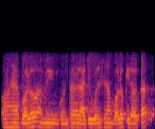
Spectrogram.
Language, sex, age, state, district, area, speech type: Bengali, male, 18-30, West Bengal, South 24 Parganas, rural, conversation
